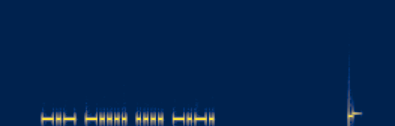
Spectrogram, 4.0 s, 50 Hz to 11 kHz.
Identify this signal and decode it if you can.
Morse code, heard as a keyed tone, about 31 wpm, 700 Hz. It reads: K6HC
